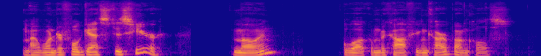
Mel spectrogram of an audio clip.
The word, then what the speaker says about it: Moen: But my original character is Moen, and it's a sea wolf name, which means it's not actually pronounced Moen, but I just go with Moen because that's what most people say.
